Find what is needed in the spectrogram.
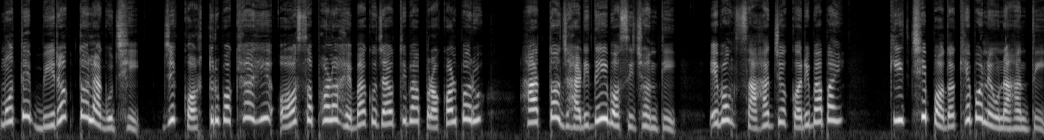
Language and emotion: Odia, disgusted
